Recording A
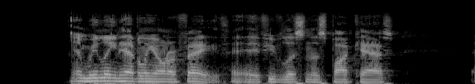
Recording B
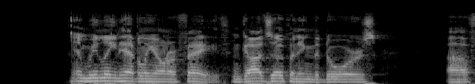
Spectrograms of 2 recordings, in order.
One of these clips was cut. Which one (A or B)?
B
